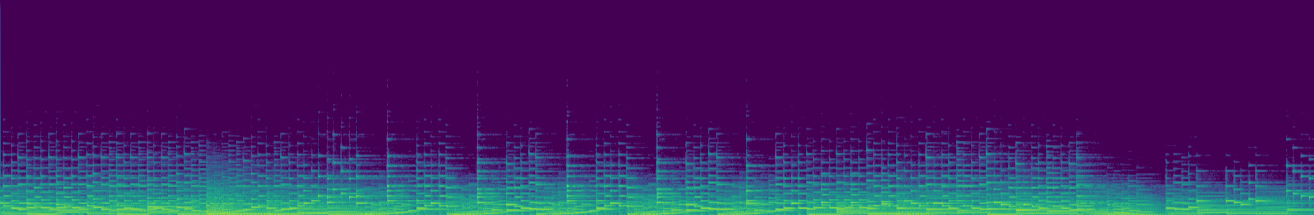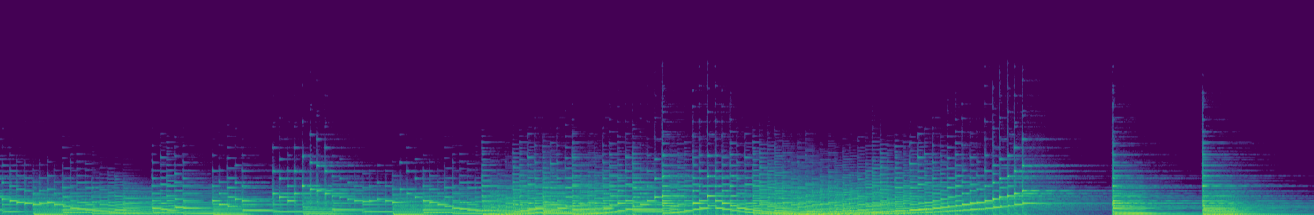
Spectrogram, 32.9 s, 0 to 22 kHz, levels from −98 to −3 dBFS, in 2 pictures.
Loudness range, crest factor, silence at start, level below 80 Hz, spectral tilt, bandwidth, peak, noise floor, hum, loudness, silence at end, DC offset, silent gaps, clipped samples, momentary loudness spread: 4 LU; 16 dB; 0 s; -44 dBFS; -7.5 dB/octave; 8 kHz; -8 dBFS; -50 dBFS; none; -24 LUFS; 0.05 s; under 0.1%; none; under 0.1%; 6 LU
